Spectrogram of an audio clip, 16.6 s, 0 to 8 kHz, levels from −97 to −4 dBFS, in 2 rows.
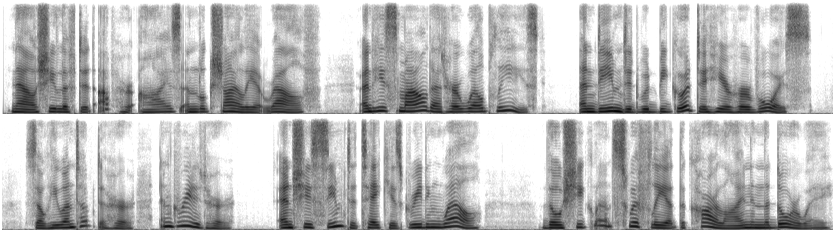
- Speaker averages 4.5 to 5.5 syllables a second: Yes, 5.0 syllables/s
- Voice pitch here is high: Yes, high, 205 Hz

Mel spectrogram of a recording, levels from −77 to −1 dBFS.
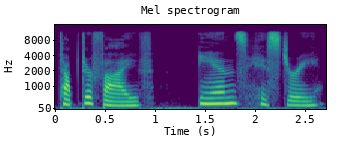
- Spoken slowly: Yes, slow, 90 wpm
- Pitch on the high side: Yes, high, 205 Hz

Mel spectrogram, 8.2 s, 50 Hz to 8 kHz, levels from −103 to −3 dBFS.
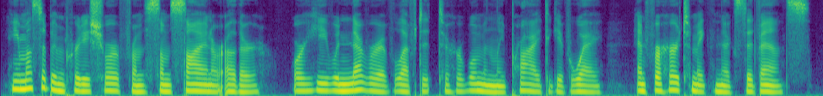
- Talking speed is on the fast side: Yes, fast, 240 wpm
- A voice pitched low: No, medium, 160 Hz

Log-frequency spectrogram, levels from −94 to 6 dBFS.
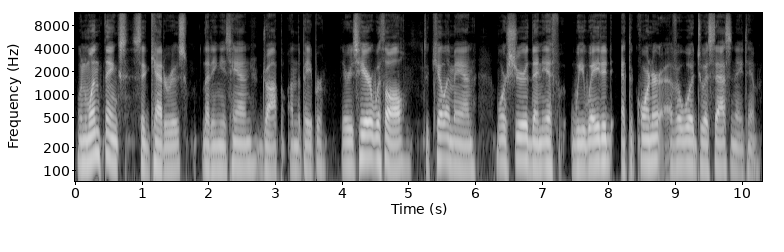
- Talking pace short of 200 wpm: No, fast, 205 wpm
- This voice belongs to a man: Yes, male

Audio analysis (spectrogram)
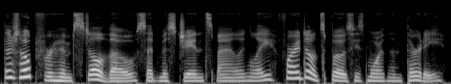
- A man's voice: No, female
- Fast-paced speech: Yes, fast, 240 wpm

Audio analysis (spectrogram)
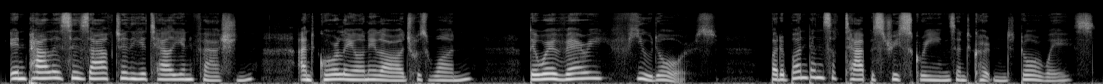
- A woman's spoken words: Yes, female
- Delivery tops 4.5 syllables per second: Yes, 4.9 syllables/s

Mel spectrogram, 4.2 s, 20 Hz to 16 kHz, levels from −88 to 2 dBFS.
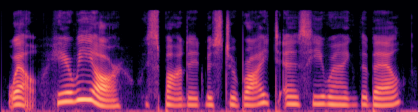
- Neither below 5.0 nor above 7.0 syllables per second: No, 4.3 syllables/s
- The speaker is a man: No, female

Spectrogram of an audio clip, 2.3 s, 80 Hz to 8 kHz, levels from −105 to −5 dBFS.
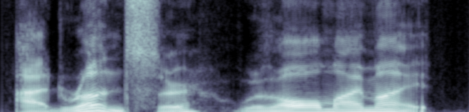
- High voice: No, low, 120 Hz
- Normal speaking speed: Yes, average, 180 wpm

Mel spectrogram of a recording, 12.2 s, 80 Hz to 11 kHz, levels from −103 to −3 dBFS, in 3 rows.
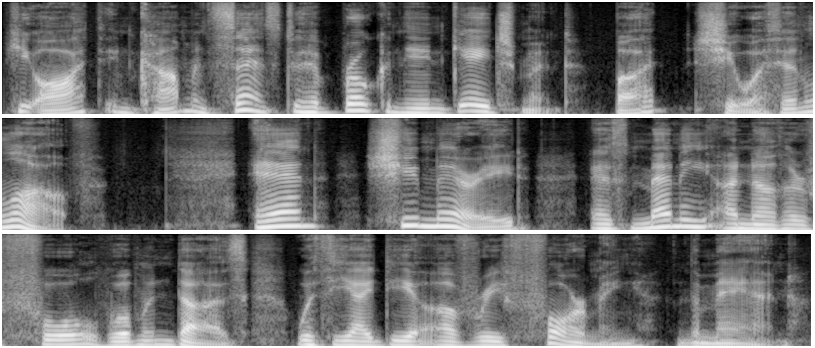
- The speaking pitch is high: No, low, 125 Hz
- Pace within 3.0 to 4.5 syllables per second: Yes, 4.4 syllables/s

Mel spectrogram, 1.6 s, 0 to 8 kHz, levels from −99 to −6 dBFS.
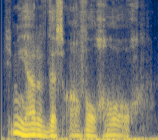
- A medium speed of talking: No, fast, 265 wpm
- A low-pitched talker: Yes, low, 110 Hz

